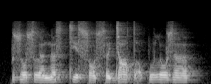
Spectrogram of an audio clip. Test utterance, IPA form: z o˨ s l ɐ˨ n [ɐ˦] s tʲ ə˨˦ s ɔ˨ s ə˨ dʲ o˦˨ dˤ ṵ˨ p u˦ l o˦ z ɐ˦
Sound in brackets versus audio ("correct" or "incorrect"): correct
